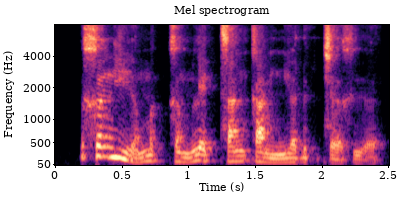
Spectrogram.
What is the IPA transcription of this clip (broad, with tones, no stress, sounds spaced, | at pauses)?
x ə˧ ŋ j i˨˩˨ ə̯ m ə˨˩ k̚ x ə˨˩˦ m l e˨˩ t̚ s a˧ ŋ k aː˨˩ ŋ ɲ i˨˩ ə̯ ɗ ə˨˩ k̚ c əː˨˩˨ x ɨ˨˩˨ ə̯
